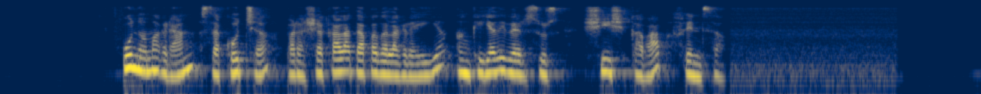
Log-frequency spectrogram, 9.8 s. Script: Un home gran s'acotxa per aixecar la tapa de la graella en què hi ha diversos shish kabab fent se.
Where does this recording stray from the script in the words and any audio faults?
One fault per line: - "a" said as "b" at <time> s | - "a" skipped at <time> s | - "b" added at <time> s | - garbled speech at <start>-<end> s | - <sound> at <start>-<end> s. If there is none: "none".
none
